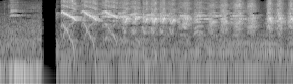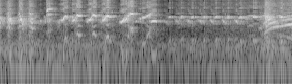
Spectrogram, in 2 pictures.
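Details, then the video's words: Classic, energetic red siskin song meant for teaching other birds to sing: after a brief thump and gap, a rush of high twittering, buzzy trills and rapid stuttered notes, ending on a sustained buzz and rising sweep. "Red Siskin Klasik Gacor Cocok Untuk Masteran Burung Bahan Agar Cepat Bunyi"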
